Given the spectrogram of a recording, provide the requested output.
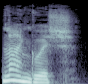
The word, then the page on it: languish: British English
